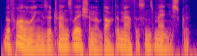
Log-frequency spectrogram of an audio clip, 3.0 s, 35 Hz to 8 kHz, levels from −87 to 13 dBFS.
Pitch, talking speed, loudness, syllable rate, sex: 85 Hz, 185 wpm, -18 LUFS, 6.3 syllables/s, male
